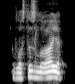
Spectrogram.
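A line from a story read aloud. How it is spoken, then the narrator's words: Moaned. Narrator (Russian): простонала Варвара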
